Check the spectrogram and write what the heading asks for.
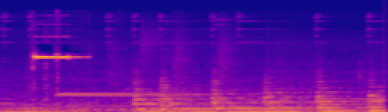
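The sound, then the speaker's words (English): An underground storage tank monitoring system alarm, a CSLD rate increase warning, lets out a short burst of loud, high-pitched electronic beeps, three rapid pulses, before giving way to lower, sustained tones with no one speaking. “Sure, UST operator training is now required, and most savvy retailers monitor their alarms remotely. But let's get real. Underground storage tank systems are complex, and most alarms aren't exactly easy to interpret.”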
